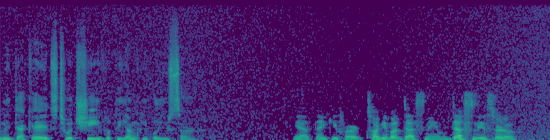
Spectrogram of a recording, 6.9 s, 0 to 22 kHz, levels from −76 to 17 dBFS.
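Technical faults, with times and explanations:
Throughout: overdone noise removal. A noise reduction stage was pushed too hard on a noisy speech recording, so every frequency band that sits close to its noise estimate gets pulled far down or switched off, and the softer parts of the voice are taken along with the noise. The background drops to near silence dotted with twinkling specks. The isolated flickering tones in an otherwise dead floor set it apart from plain low-pass dullness or a gate's abrupt on-off pumping.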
